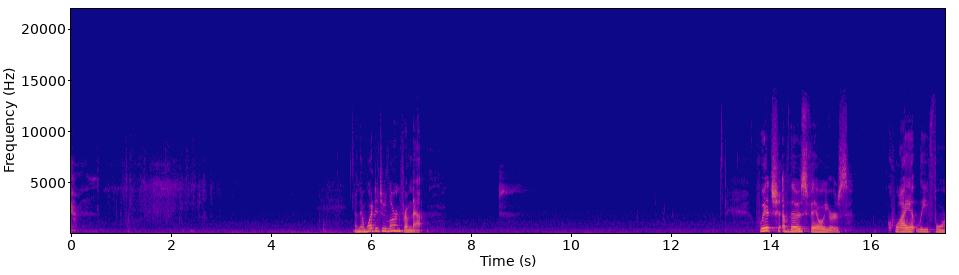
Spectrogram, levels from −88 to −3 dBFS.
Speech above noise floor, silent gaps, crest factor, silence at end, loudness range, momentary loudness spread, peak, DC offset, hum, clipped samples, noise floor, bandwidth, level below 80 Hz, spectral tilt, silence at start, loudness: 35 dB; none; 22 dB; 0 s; 9 LU; 26 LU; -18 dBFS; under 0.1%; none; under 0.1%; -69 dBFS; 14 kHz; -82 dBFS; -5 dB/octave; 0 s; -35 LUFS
